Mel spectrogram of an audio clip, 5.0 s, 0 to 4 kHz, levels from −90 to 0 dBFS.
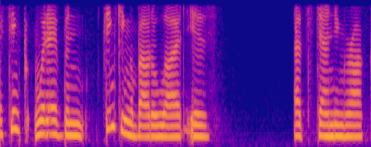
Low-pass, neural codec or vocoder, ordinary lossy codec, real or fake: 3.6 kHz; vocoder, 44.1 kHz, 80 mel bands, Vocos; AAC, 32 kbps; fake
